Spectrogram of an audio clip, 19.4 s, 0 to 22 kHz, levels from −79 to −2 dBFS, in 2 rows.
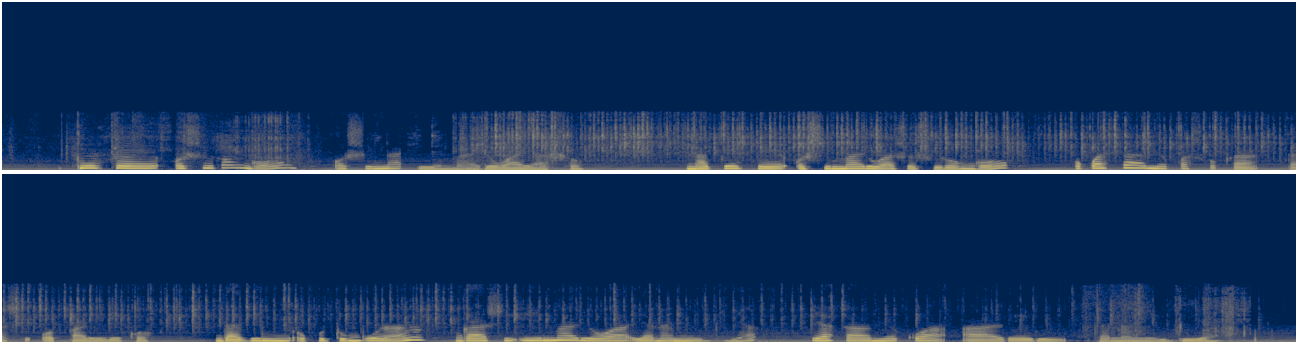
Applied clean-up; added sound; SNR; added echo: none; Bowed string instrument + Bicycle; 19 dB; none.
